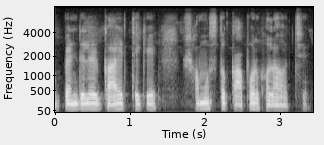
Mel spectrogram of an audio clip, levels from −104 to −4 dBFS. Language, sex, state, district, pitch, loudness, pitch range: Bengali, male, West Bengal, Alipurduar, 95 Hz, -20 LUFS, 85-100 Hz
